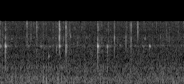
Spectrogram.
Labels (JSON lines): {"label": "ambient", "recorder": "HydroMoth"}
